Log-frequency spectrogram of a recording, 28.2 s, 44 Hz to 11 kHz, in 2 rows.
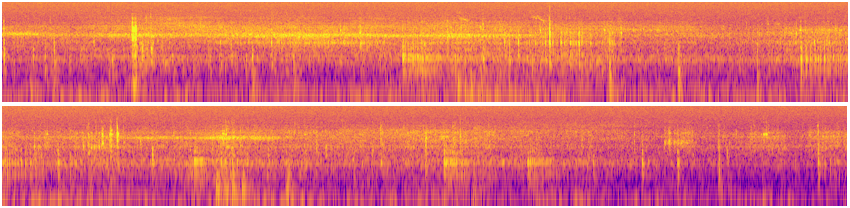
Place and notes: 미조항 근처에서 대왕태나무 giant bamboo near Mijo village
8 bamboos sampled in a wild stand of giant bamboo...coastal sea breeze influence under...flanked by heavy industry tourism roading infrastructure customary to contemporary Korea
